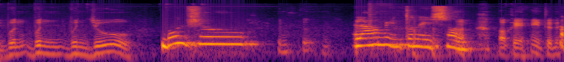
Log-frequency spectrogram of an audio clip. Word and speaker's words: bonjour: Pronunciation. Bun bunju. Bonjour.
